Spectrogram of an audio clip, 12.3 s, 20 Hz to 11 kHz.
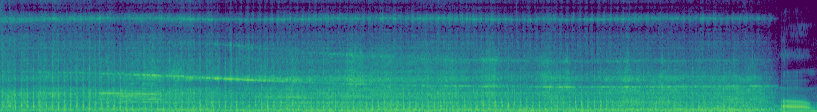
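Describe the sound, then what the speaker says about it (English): A simulated Black Hawk helicopter's rotor thumps steadily and loudly, a continuous chopping drone overhead that holds throughout before a brief abrupt change at the end. "we can make a Black Hawk helicopter or an A-10 fly over on a mouse click"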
